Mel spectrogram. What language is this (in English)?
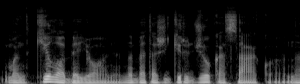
Lithuanian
